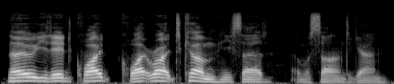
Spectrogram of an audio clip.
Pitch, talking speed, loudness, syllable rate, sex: 125 Hz, 215 wpm, -17 LUFS, 5.0 syllables/s, male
